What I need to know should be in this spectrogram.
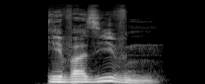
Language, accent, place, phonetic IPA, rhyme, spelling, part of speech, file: German, Germany, Berlin, [ˌevaˈziːvn̩], -iːvn̩, evasiven, adjective, De-evasiven.ogg
- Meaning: inflection of evasiv: 1. strong genitive masculine/neuter singular 2. weak/mixed genitive/dative all-gender singular 3. strong/weak/mixed accusative masculine singular 4. strong dative plural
